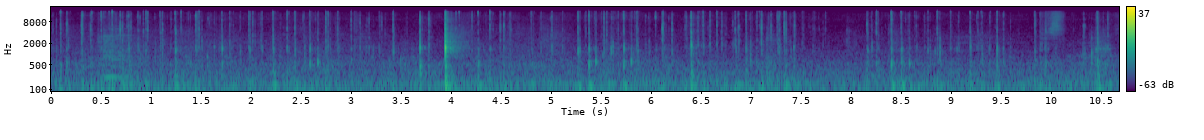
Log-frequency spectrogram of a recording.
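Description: Faint typing on a computer keyboard: a run of quick, irregular keystrokes, with one sharper key strike about four seconds in.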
